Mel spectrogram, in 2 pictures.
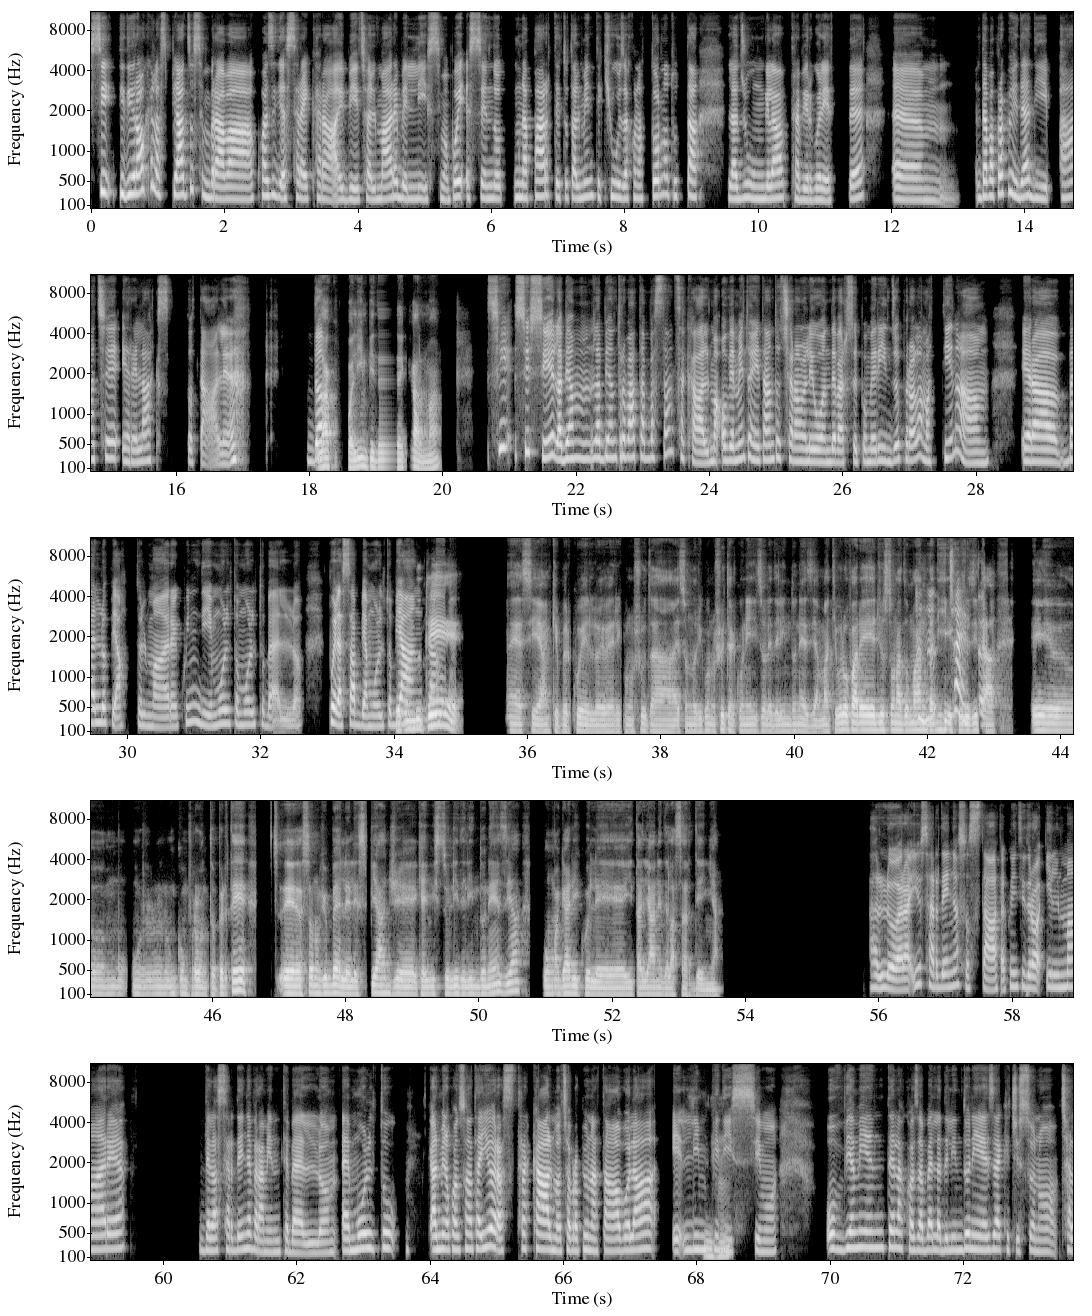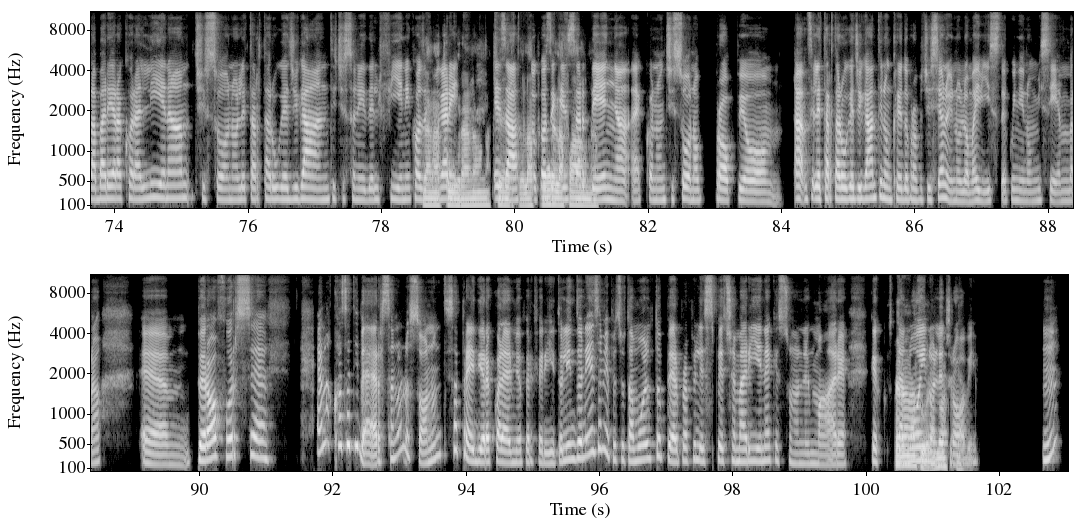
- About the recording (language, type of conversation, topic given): Italian, podcast, Raccontami di un viaggio nato da un’improvvisazione
- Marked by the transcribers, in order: "proprio" said as "propio"; chuckle; tapping; "proprio" said as "propio"; "proprio" said as "propio"; "proprio" said as "propio"; breath; "proprio" said as "propio"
